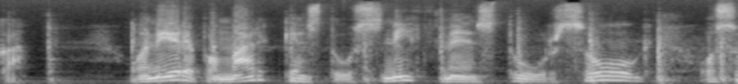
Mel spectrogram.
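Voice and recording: Lively intonation in a natural voice reading text aloud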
